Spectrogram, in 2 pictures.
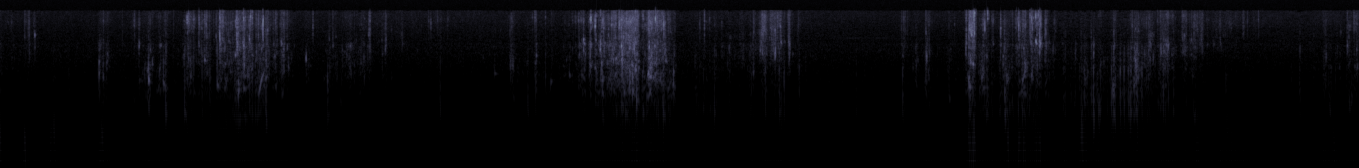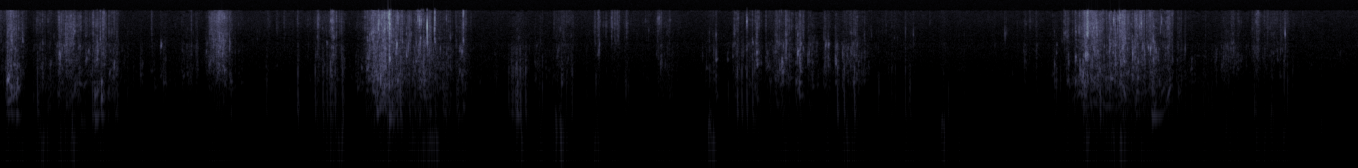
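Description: Kayak paddle blades dipping into and pulling through river water, a splashy swish about every three seconds, with small drips and taps between strokes.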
